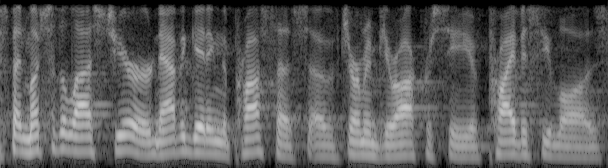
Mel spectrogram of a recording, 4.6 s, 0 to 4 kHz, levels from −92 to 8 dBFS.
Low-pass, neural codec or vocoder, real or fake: 3.6 kHz; none; real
